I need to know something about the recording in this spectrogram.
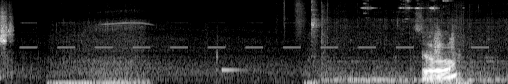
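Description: A heavy truck engine idles and rumbles at low speed.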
